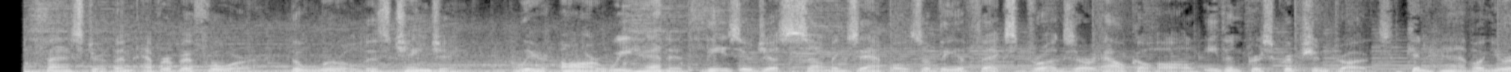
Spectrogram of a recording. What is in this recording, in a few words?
english male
